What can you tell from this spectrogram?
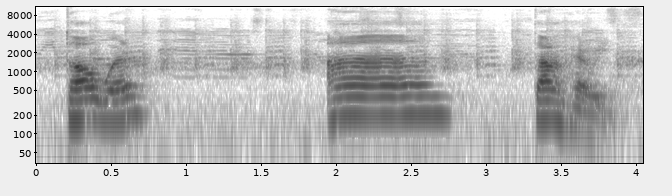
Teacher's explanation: T. Place of articulation, alveolar. Manner of articulation, stop or plosive. Voicing, voiceless. Examples: tower, and tangerine.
